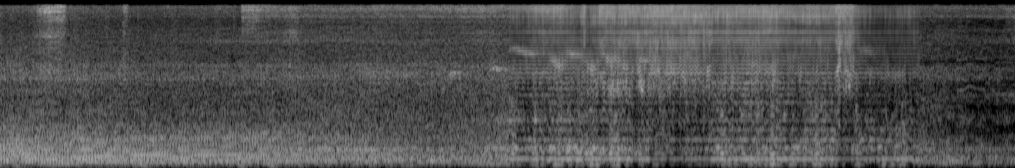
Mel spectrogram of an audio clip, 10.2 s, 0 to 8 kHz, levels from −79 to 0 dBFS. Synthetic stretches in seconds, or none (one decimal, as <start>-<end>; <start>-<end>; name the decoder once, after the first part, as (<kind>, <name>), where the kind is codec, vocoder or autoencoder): 5.1-9.2 (vocoder, BigVGAN v2)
